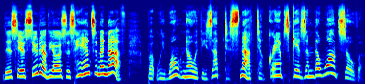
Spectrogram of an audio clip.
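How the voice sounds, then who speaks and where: A woman's voice: high-pitched, very animated, unhurried, fairly bright tone, no room sound, heavily acted. A woman playing a coy, man-hungry undead Southern cousin in a comic radio play. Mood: sly. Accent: American South. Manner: coy, flirtatious. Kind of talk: comic radio theater acting.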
